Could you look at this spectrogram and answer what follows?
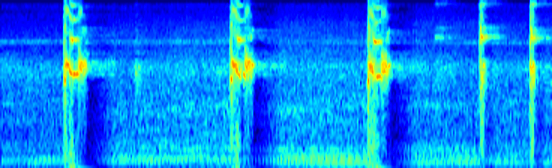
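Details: Caged competition lovebird calling actively: a handful of harsh, scratchy chirps at uneven intervals, the last two shorter and thinner, with low background hum between.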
